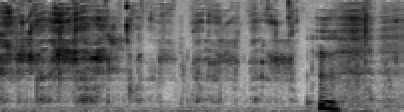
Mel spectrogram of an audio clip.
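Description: Close-miked chewing of a mouthful of soft spicy rice with egg and melted Gouda, with quiet wet mouth sounds. About three seconds in comes a short hummed "mm" that falls in pitch.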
